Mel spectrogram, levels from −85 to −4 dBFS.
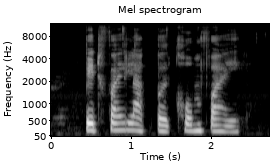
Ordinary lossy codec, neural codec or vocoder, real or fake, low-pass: none; none; real; 10.8 kHz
